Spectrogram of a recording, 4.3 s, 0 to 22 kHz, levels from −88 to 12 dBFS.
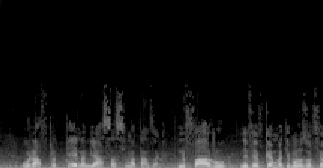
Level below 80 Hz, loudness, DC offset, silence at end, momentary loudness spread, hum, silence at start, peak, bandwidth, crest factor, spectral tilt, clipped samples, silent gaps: -38 dBFS; -20 LUFS; under 0.1%; 0 s; 11 LU; none; 0 s; -4 dBFS; 8.8 kHz; 14 dB; -8 dB/octave; under 0.1%; none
